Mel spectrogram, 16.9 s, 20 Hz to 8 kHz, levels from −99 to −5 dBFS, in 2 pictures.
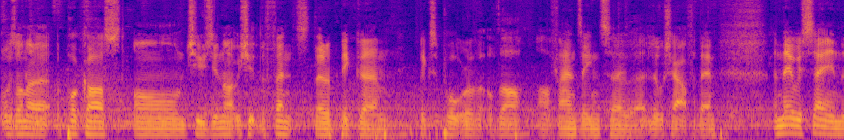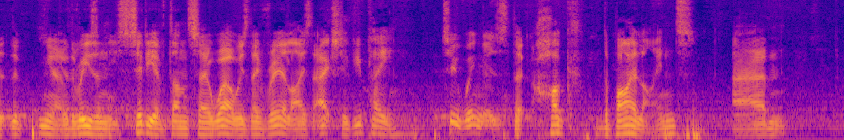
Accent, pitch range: British, 90-115 Hz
